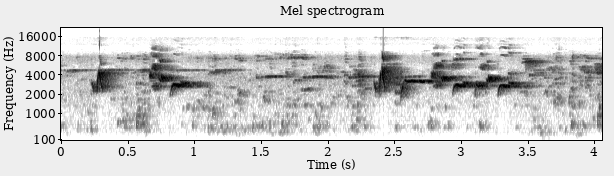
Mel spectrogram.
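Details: Vigorously singing spiderhunter, a lure meant to provoke lazy birds into calling: bright, high squeaky chirps and short whistled slurs in quick, irregular bursts.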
